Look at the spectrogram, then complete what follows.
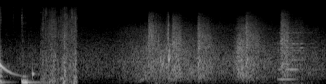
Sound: footsteps

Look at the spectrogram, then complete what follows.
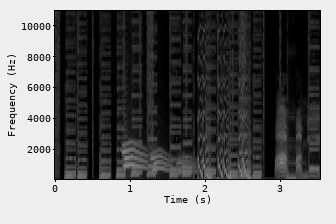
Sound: meow meow meow

